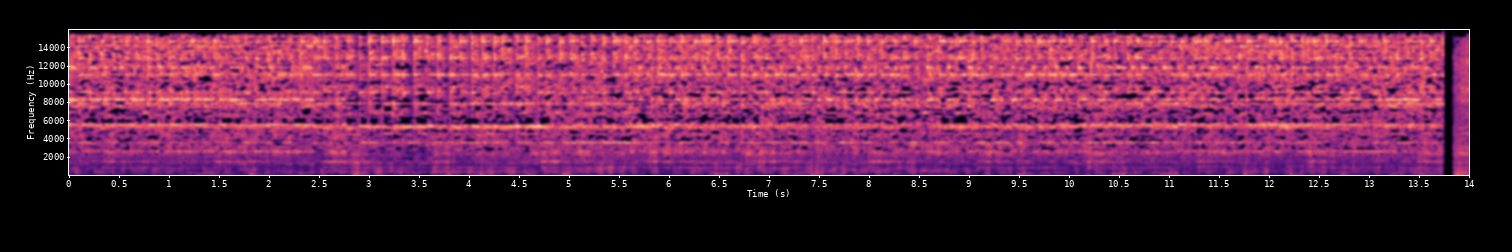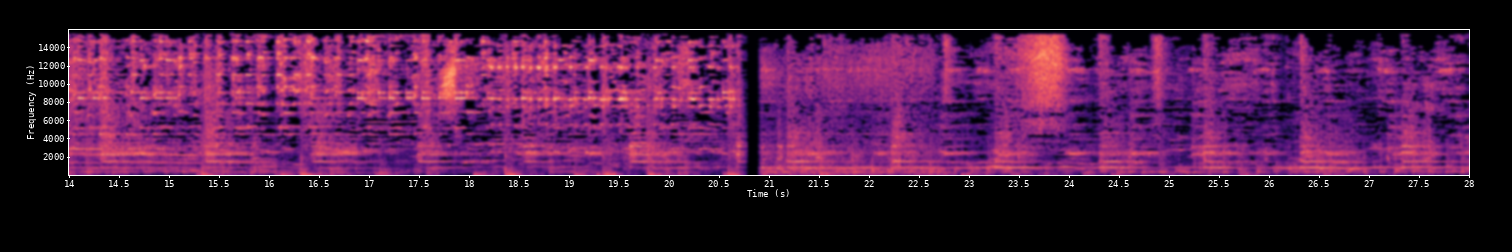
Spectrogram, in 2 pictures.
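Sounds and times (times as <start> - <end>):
rapid drum beat: 0.0 - 28.0
temple bells ringing: 0.0 - 28.0.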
